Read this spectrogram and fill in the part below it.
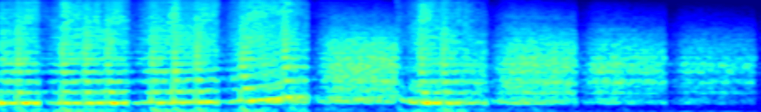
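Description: A bright, buzzy synth lead from the Vital preset Intensity, played in FL Studio for an EDM drop, with sustained notes chopped into rhythmic bursts and a pitch sweep, loud and alone.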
